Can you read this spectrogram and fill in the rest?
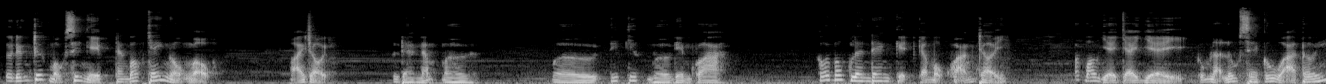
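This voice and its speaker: A man narrating a ghost story in the first person, with lively, dramatic storytelling. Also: lowish voice, moderate pace, pauses often, faint music behind.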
